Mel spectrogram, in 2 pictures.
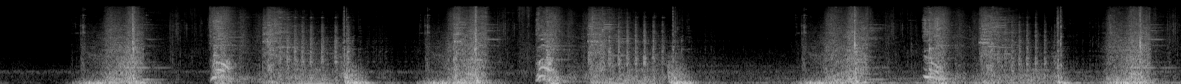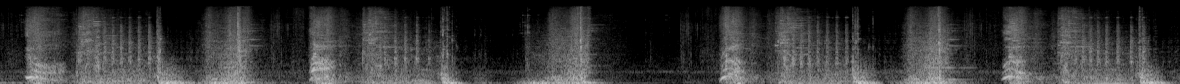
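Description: An axe strikes a hard surface with a sharp clang.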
